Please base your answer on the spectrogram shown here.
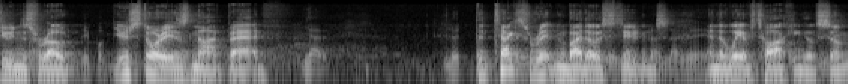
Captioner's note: laughs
